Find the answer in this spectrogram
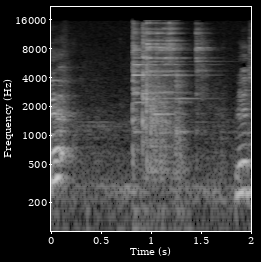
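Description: Kitchenware clattering and clinking with a bright ringing, starting about a second in and lasting well under a second.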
